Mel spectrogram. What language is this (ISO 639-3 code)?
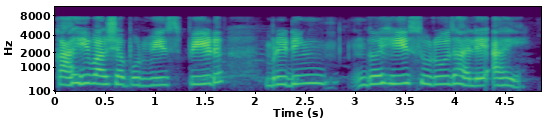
mar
